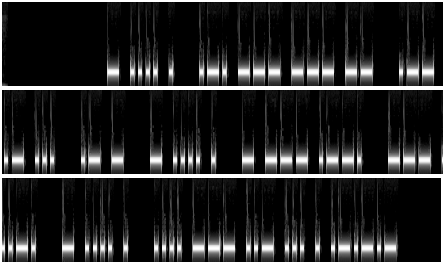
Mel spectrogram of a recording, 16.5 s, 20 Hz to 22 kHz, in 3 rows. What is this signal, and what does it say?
Morse code, heard as a keyed tone, about 25 wpm, 700 Hz. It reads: THE ROOM WAS AT THE TOP OF THE HOUSE.
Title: Sentences from Top 1000 Words - Review Part 2 - 25wpm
